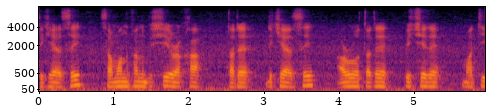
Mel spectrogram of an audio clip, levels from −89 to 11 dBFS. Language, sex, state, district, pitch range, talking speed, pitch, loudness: Nagamese, male, Nagaland, Dimapur, 105-115 Hz, 110 wpm, 110 Hz, -19 LUFS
